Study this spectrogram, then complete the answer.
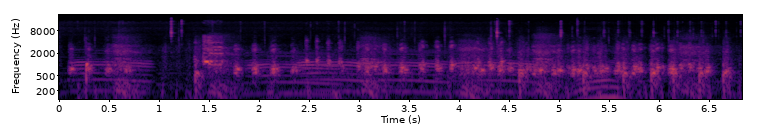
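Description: Minecraft chickens clucking repeatedly in short, uneven bursts with no one talking, set over a steady low background hum from the game.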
